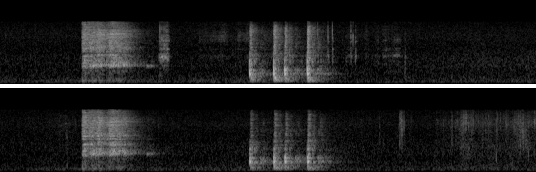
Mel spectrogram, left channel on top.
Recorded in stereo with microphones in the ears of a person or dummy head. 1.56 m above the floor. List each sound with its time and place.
0.8 s dishes clattering: 10° left (ahead or behind), 1.7 m
2.5 s knocking: 65° left (ahead or behind), 1.1 m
